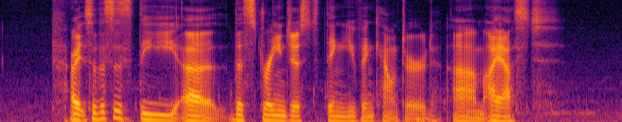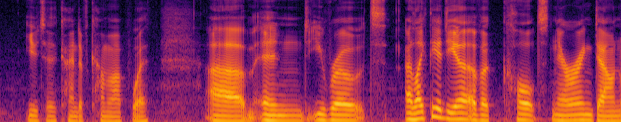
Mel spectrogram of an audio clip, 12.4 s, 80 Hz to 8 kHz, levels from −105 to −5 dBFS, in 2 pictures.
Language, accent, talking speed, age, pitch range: English, American, 170 wpm, 20-39, 110-135 Hz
